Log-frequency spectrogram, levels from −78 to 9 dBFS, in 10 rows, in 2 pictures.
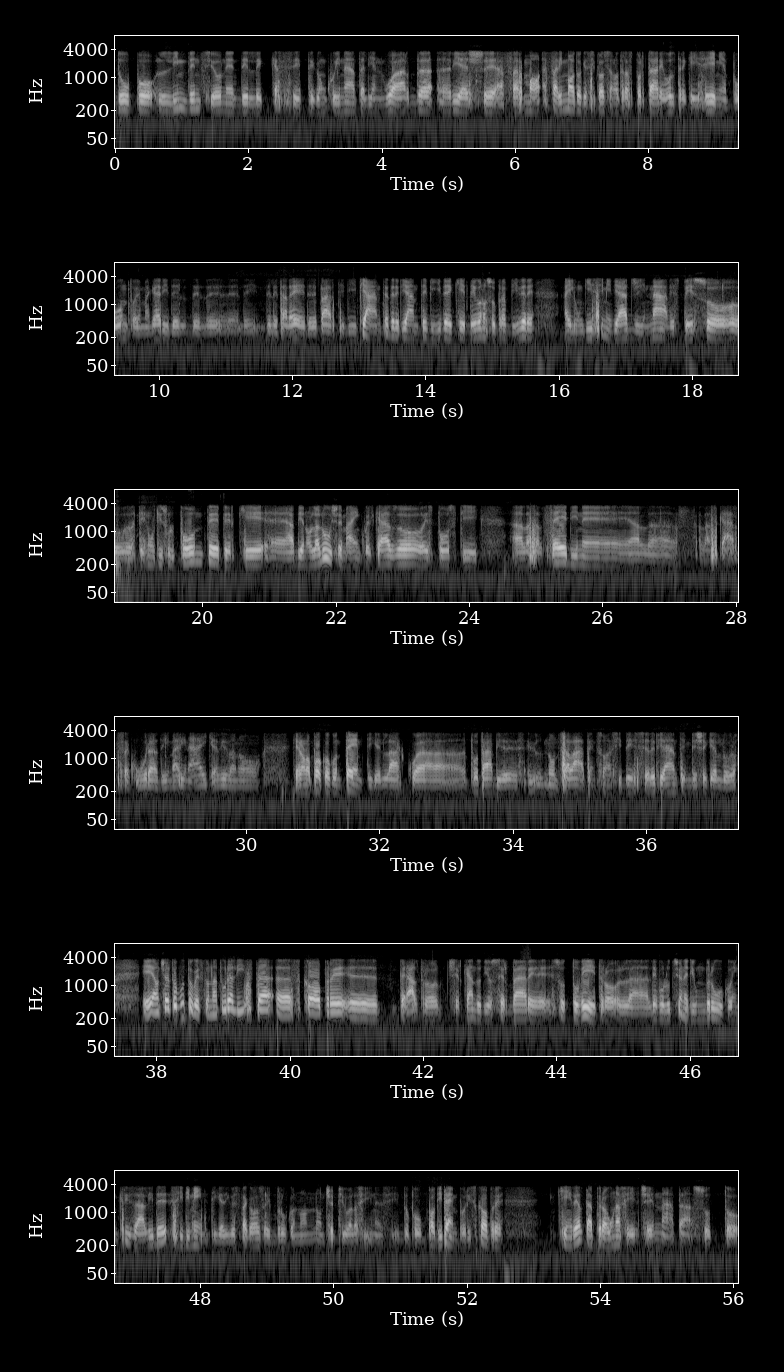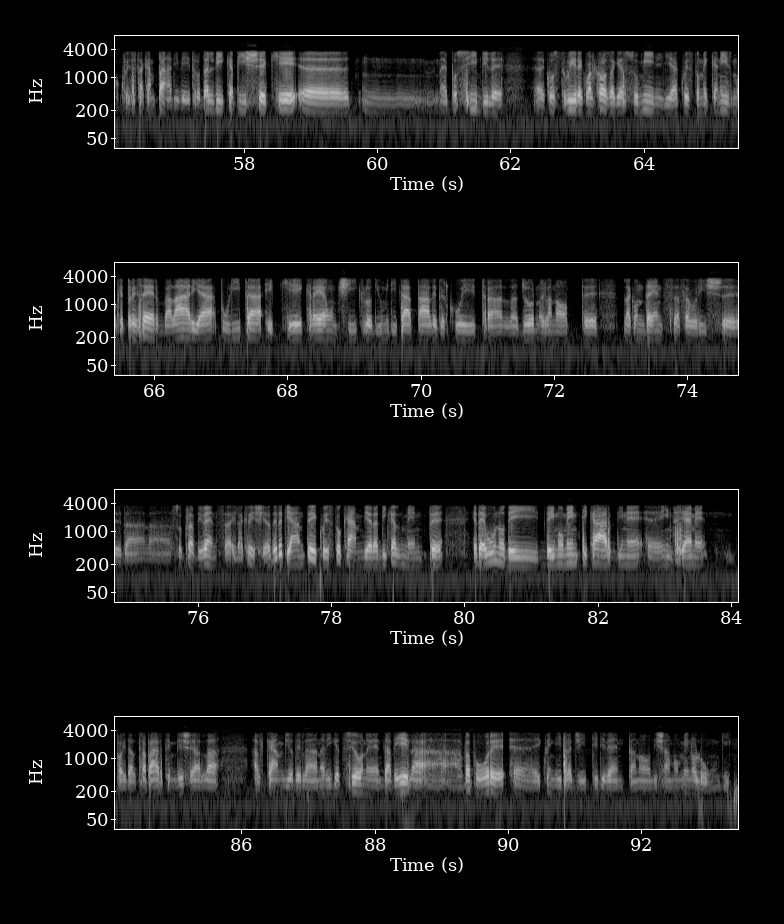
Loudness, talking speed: -25 LUFS, 145 wpm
